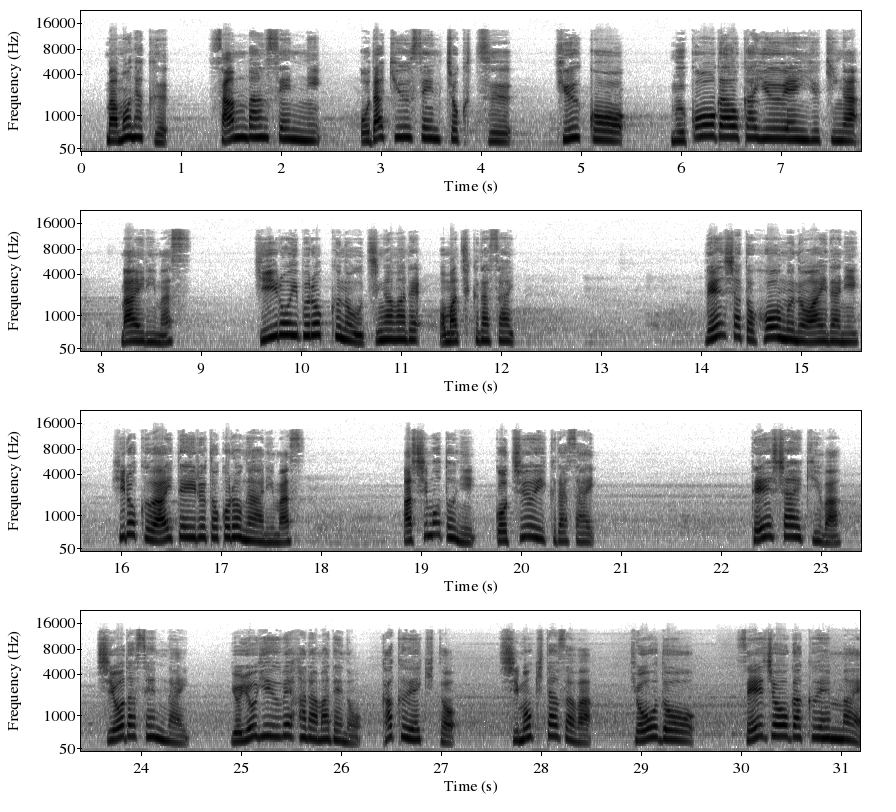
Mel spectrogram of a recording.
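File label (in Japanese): 接近放送 女声, 急行 向ヶ丘遊園行, 英語の停車駅案内も付帯していました; 放送は「急行 向ヶ丘遊園行」です。; tokyometro chiyodaline hibiya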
